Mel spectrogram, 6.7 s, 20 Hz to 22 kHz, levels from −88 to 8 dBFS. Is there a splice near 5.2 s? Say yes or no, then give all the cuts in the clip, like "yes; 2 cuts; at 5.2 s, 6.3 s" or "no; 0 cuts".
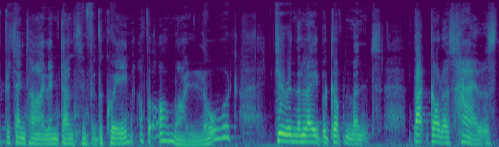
no; 1 cut; at 3.3 s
